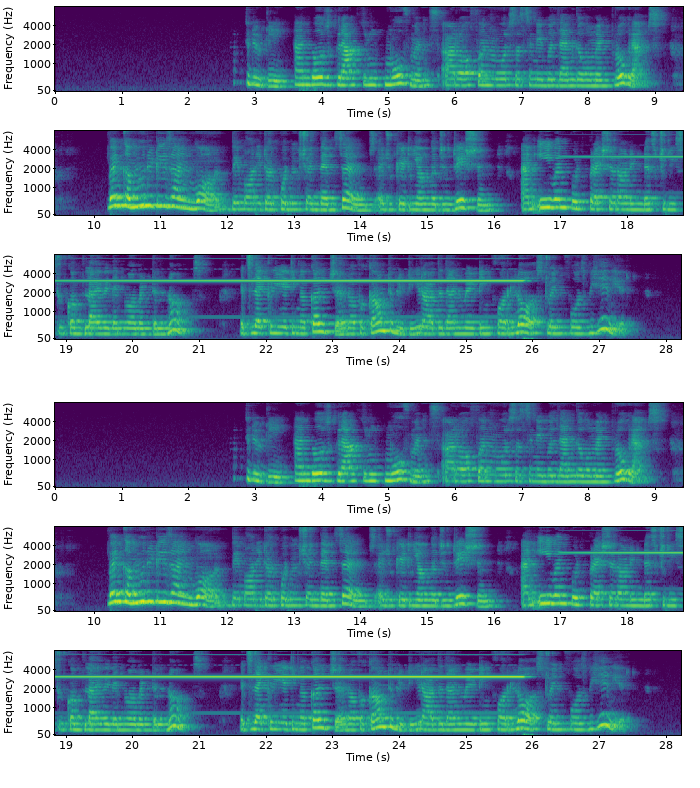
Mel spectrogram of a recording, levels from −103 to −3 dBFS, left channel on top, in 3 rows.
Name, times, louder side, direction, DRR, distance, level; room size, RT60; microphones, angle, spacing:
voice 1, 2.9-9.1 10.2-16.0 16.4-21.0 21.6-27.4, equal, 5° left, -2 dB, 1.9 m, -23 dB
sound 1, 17.0-25.9, right 8 dB, 15° right, 0.5 m, -18 dB
18.5 x 10.5 x 4.2 m, 0.43 s
head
